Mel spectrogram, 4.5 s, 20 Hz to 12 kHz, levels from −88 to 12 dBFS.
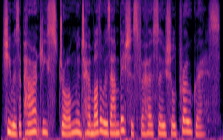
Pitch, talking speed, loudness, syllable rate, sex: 210 Hz, 175 wpm, -16 LUFS, 4.8 syllables/s, female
